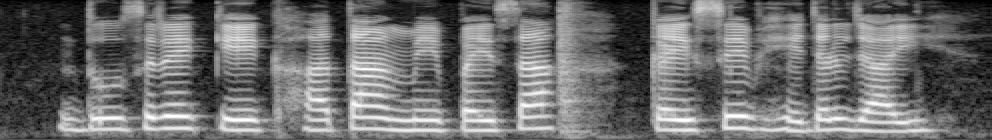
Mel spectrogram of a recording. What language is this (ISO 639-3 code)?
bho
